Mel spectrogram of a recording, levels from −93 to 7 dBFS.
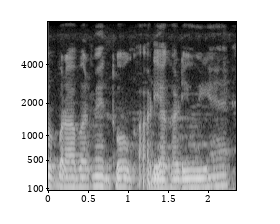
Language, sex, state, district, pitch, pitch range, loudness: Hindi, male, Uttar Pradesh, Shamli, 120 Hz, 115-125 Hz, -15 LUFS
